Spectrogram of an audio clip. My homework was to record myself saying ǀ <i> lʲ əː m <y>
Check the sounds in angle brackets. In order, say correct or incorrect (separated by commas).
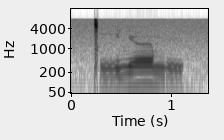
correct, correct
